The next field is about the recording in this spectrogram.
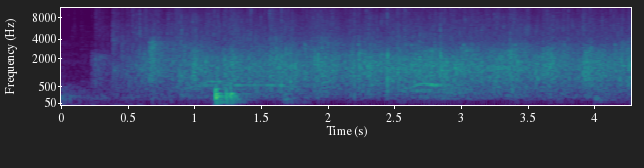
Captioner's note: audience clapping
